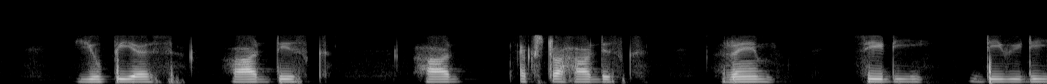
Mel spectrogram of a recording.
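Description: No technical fault can be heard in the speech; it carries the narrow band of G.711 telephone coding, with nothing above about 3.8 kHz and at most a faint trace of the format's level-following noise.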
